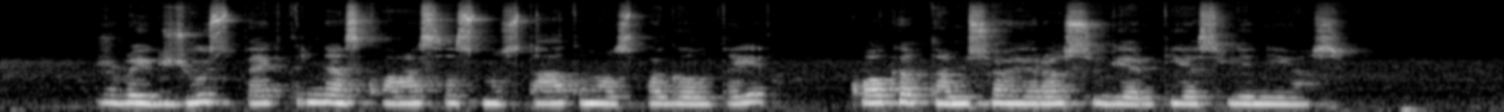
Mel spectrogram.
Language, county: Lithuanian, Vilnius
